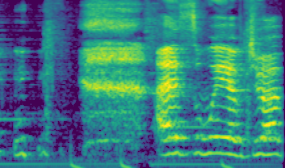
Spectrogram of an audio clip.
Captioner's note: laughs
